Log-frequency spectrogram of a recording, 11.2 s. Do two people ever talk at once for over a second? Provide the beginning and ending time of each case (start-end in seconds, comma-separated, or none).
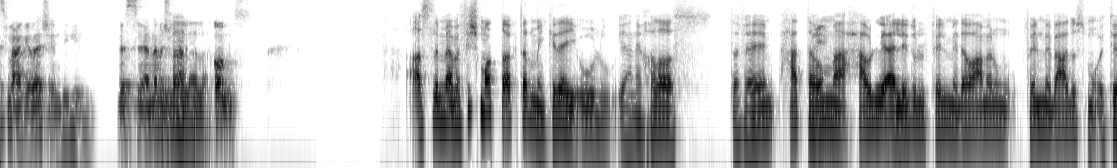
none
